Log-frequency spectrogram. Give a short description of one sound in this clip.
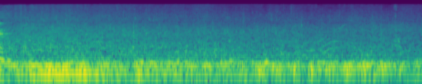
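Water churns and splashes against a hull.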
